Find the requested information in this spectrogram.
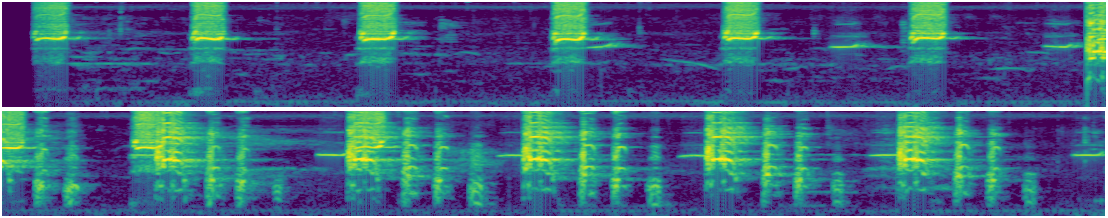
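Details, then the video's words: Grey francolin calling loudly: six clean, evenly spaced high notes about once a second, then a denser run of harsher, overlapping repeated phrases as the calling builds, with no other clear sounds. "the call of the pheasant bird,grey francolin bird awaz"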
